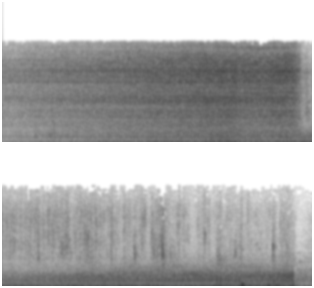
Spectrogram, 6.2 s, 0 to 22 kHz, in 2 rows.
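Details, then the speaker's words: Turbo 5.3 LS Chevy Silverado running with a fuel injector popped out of the 60 PSI fuel rail, retaining clip missing: loud rising hiss of spraying fuel over the engine, then dropping back; fuel leak, fire risk on hot headers. "Now you can see that's a mess. That is fuel spraying all over the place. And if your headers are hot, you're now on fire."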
